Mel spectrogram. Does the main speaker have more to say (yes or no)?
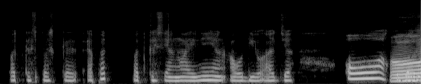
no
